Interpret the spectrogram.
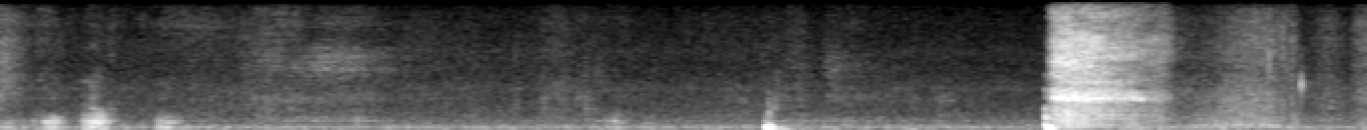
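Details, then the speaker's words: A sleeping pet dog snores with soft snuffles, then gives one loud, sharp snort that startles it awake; it then starts digging. Its owner says it always snores like this and wakes at its own snoring. "聞こえてるんだびっくりしたいびきかいてますももちゃんが家に入ったこんな調子ですいつもこんな調子です"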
